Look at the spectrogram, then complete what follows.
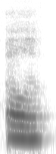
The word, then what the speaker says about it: Ogham: It shows the symbol of the Ogum, pronounced Ogham, which is an early form of Irish writing, so Ireland could be important.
